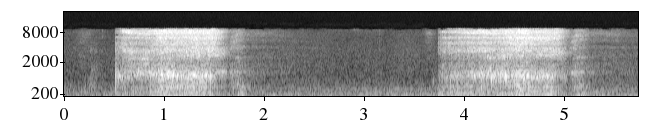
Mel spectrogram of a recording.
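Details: Sleep snoring recorded with the SnoreLab snoring app: two hissing, rough breaths, each about a second long, at about 19 a minute; snoring.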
